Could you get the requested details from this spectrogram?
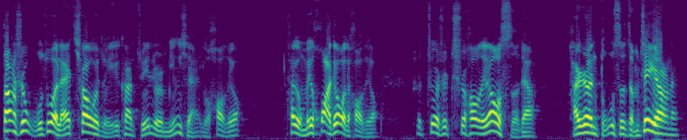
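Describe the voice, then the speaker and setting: Male storyteller, husky, animated delivery, slips into character voices. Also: on the high side, quick pace. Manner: lively, conversational, acts out voices in the story. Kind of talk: casual spoken storytelling of a true crime case.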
